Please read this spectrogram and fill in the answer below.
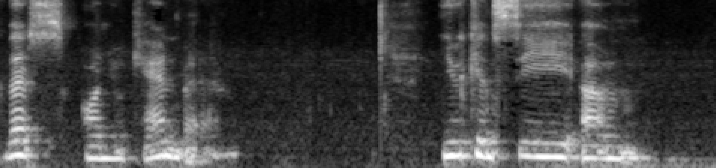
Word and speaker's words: Kanban: And in Bitrix, the term is used for a Kanban or it's actually pronounced Kanban.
